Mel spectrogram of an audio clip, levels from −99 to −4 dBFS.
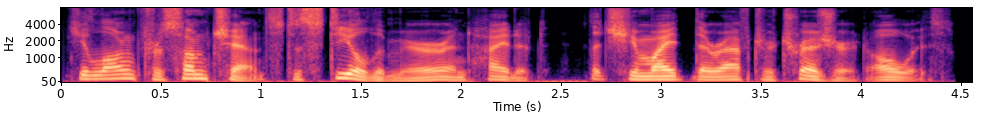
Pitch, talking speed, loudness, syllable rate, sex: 115 Hz, 235 wpm, -18 LUFS, 6.6 syllables/s, male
